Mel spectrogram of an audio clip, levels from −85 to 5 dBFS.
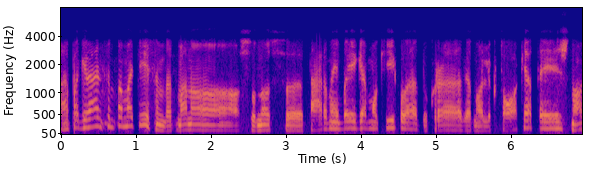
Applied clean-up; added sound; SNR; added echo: none; none; none; none.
